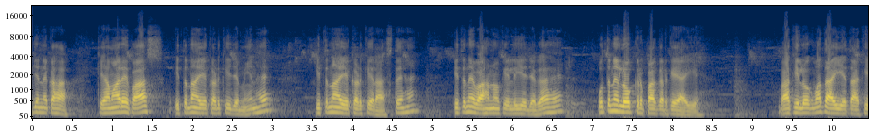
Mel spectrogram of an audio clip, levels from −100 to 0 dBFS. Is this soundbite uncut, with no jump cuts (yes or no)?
yes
